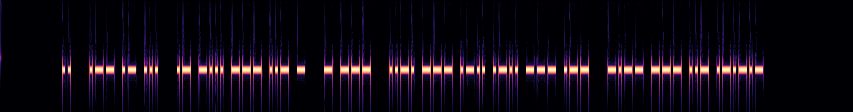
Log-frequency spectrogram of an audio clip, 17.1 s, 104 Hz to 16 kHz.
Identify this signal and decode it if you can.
Morse code, heard as a keyed tone, about 22 wpm, 700 Hz. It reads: I WAS ABOUT TO FOLLOW YOU.
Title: Sentences from Top 1000 Words - Review Part 1 - 22wpm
